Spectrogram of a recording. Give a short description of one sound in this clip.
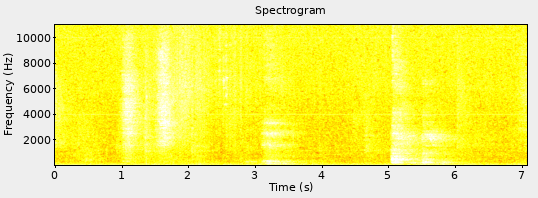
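People shift and rustle softly in their seats in a quiet room.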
